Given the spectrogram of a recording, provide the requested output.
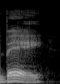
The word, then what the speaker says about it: Bae: Also, my name, Kevin Bay, my last name is spelled B-A-E. And it picks it up, obviously, as B-A-Y.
